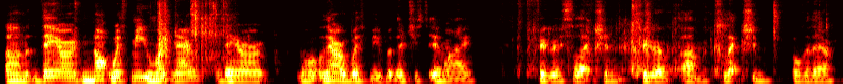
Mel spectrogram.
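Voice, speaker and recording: A man's voice: mid-range voice, flat delivery, moderate pace, background noise. A man hosting a casual livestream, rambling and answering chat comments while he builds. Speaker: livestream host.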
